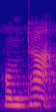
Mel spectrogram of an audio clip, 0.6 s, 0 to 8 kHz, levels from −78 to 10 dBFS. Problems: none marked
